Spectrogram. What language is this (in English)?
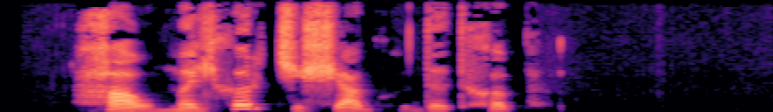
Adyghe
